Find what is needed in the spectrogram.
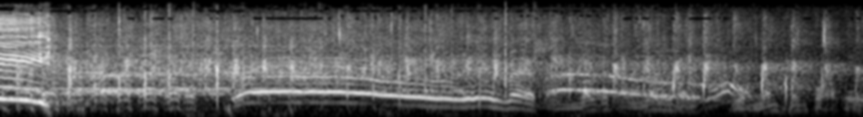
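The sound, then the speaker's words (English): An audience claps for a moderator at a church gathering, under a prominent sustained, wavering tonal line like a held voice or music. The clapping stays steady, then becomes lighter and more scattered near the end. “Walk fam, please put your hands together for our moderator, Gif Ogunwale.”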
